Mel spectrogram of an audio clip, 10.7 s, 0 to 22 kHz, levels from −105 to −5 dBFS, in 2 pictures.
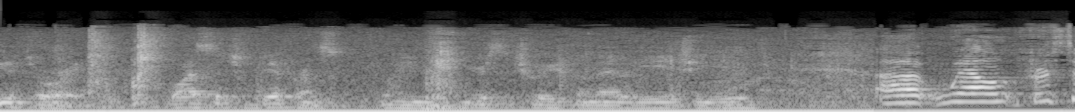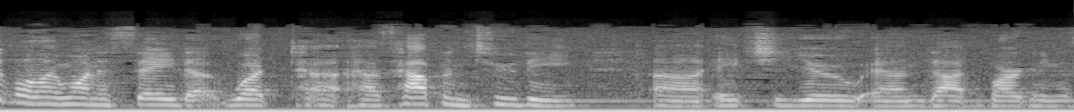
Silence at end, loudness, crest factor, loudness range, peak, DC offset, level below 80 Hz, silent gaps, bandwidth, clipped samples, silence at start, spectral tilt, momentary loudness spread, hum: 0 s; -27 LUFS; 22 dB; 5 LU; -4 dBFS; 6%; -46 dBFS; none; 10.5 kHz; under 0.1%; 0 s; -4 dB/octave; 11 LU; none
